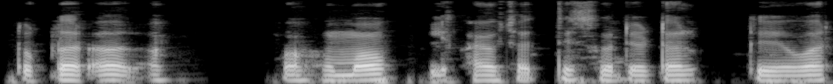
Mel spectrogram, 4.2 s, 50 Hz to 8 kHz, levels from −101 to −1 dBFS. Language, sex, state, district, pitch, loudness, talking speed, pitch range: Hindi, male, Chhattisgarh, Balrampur, 145 Hz, -23 LUFS, 100 wpm, 140-150 Hz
